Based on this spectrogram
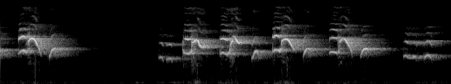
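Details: Male cockatiel mating song: one whistled phrase, a gap of over half a second, then a quick series of rising and falling whistles ending in a softer note.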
